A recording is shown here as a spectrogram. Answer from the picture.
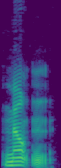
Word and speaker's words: mountain: top keep in mind when you pronounce this word in fast speech it sounds like mountain the t sound is reduced the little town was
